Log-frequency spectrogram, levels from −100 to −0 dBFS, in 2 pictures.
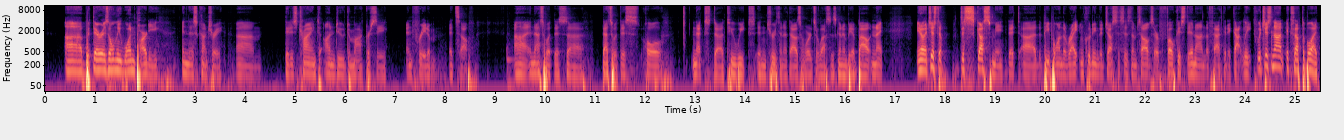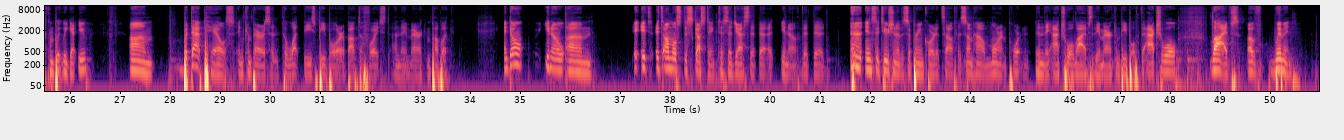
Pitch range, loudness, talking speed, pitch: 95-115 Hz, -27 LUFS, 170 wpm, 105 Hz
